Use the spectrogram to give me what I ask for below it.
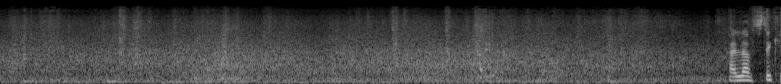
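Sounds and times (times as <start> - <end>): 
waves surging in a hollow space beneath a harbour quay: 0.0 - 7.7.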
